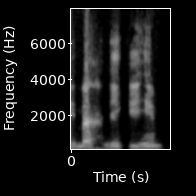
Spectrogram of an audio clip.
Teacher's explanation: حفصا يقرأ بفتح الميم وكسر اللام لمهلكهم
